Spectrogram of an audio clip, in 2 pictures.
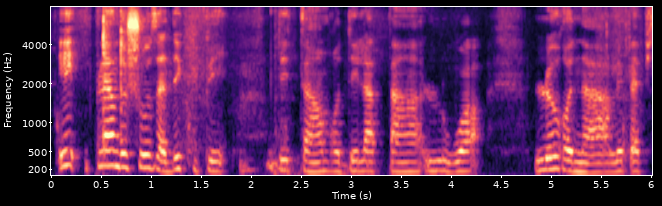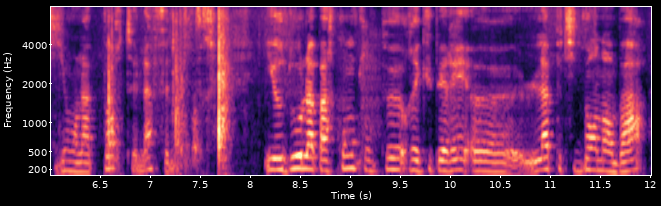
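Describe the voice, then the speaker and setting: A woman's voice: fairly low pitch, noisy background. A woman in a casual crafting vlog, chatting at home as she shows craft items one by one, with many hesitations. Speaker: crafting vlogger. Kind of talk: casual product showcase. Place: home craft room lit by ceiling light.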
